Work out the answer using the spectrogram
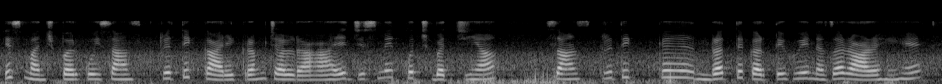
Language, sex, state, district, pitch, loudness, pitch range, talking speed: Hindi, female, Maharashtra, Solapur, 245 Hz, -23 LUFS, 230-275 Hz, 125 wpm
